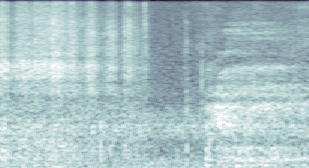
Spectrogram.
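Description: Black marker pen drawing on paper, a faint scratchy hiss as the nib traces a circle through a plastic circle stencil.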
